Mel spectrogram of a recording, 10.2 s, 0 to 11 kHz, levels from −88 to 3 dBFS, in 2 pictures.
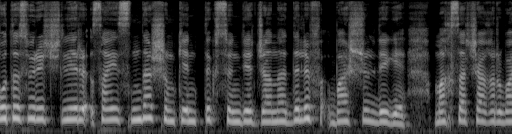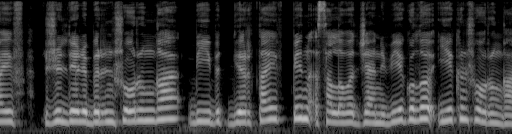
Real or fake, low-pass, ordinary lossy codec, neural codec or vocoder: real; none; none; none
